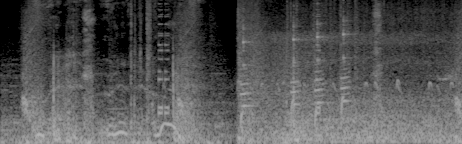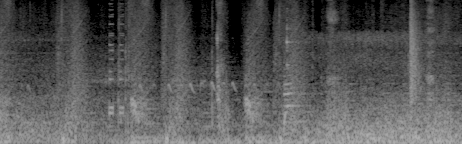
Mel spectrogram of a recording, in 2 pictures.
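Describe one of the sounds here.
Cartoonish game sound effects chirp and whoosh.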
